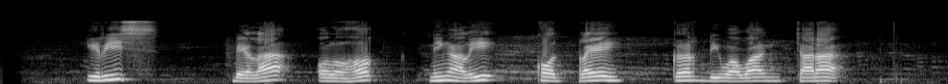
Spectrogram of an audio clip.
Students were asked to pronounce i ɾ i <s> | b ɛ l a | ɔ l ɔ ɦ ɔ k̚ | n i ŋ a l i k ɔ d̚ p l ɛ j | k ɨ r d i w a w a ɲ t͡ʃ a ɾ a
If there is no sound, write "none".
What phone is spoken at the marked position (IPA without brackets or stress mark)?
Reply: s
